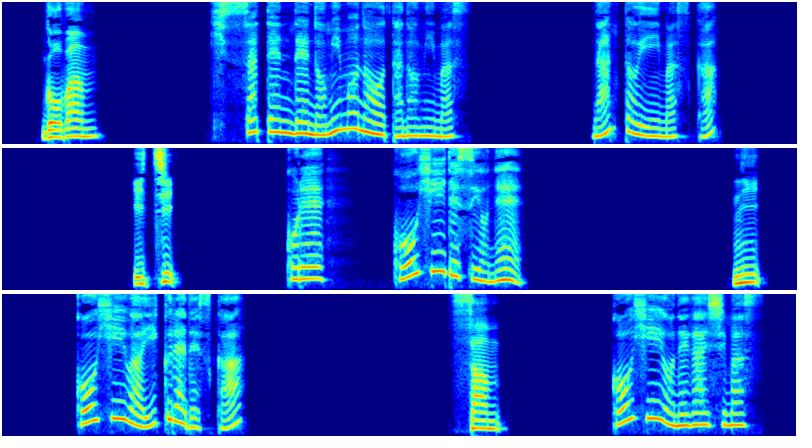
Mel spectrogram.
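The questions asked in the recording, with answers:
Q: 喫茶店で飲み物を頼みます。何と言いますか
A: 3: コーヒーお願いします。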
